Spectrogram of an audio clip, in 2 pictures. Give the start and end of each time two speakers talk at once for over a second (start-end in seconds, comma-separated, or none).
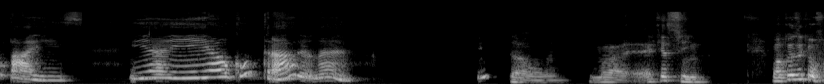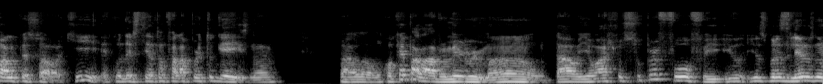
none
